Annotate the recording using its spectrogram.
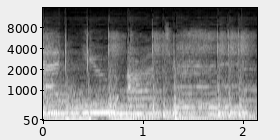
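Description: Upbeat recorded song with a steady drum beat, bass and singing, played for children to sing and dance along to.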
